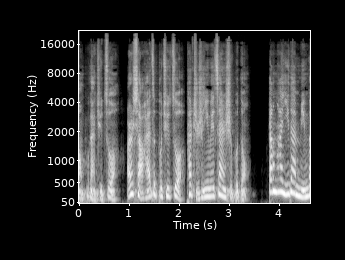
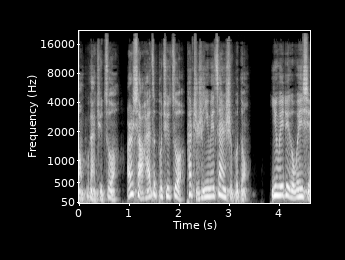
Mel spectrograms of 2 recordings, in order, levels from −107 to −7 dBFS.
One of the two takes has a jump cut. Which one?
second; 1 cut; at 3.7 s

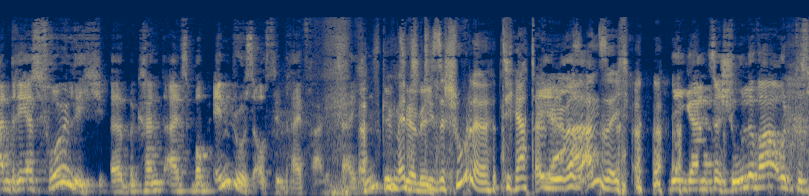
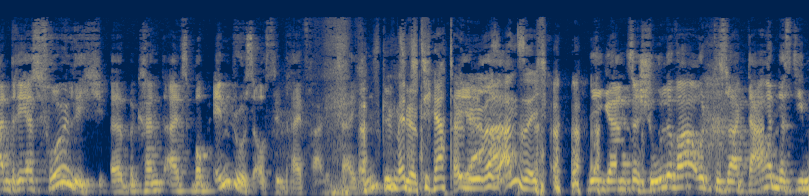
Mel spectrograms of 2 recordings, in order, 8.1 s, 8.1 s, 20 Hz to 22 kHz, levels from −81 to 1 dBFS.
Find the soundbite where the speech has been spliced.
second; 1 cut; at 4.2 s

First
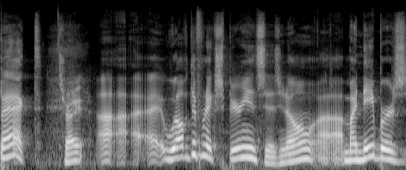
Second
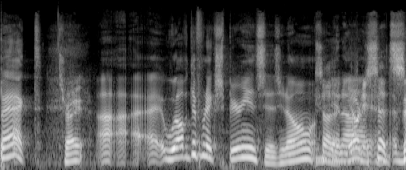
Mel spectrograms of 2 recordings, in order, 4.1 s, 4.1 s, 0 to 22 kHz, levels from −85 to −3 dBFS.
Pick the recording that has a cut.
second; 1 cut; at 3.1 s

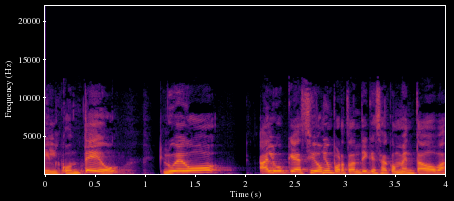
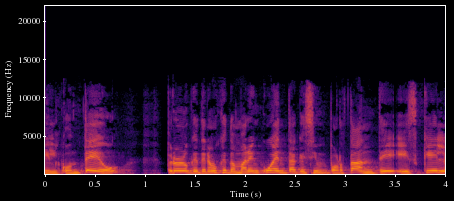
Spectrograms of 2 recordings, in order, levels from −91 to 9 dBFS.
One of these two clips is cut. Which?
first; 2 cuts; at 1.0 s, 2.8 s

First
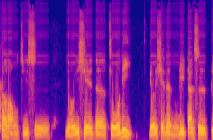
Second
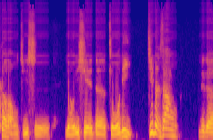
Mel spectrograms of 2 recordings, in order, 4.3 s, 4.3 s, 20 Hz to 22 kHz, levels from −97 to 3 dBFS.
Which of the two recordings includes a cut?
second; 1 cut; at 2.8 s

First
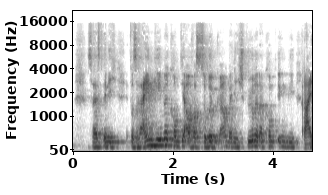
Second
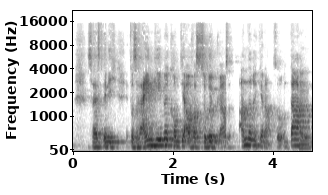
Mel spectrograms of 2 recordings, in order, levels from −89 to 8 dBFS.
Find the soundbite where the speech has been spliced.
second; 1 cut; at 3.1 s

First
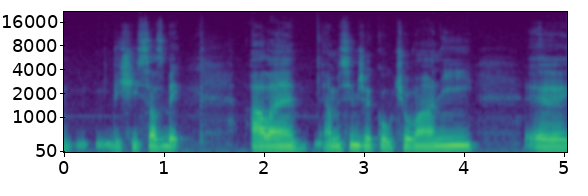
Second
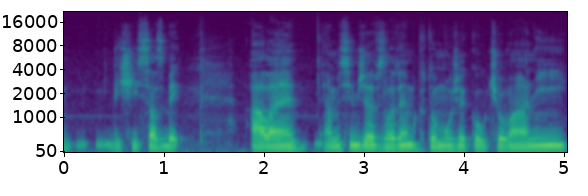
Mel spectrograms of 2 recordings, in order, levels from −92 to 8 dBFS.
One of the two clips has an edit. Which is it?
first; 1 cut; at 3.0 s

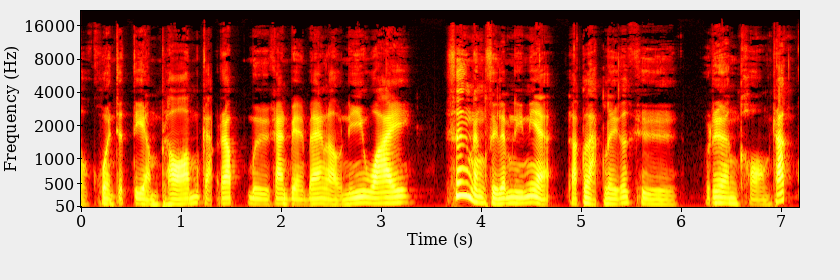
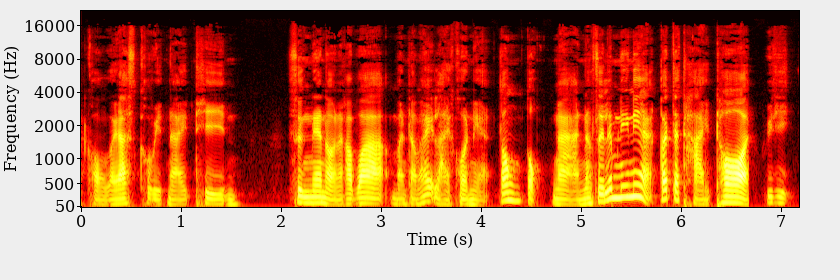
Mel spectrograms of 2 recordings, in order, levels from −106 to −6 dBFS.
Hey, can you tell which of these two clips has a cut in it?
first; 2 cuts; at 1.3 s, 4.8 s

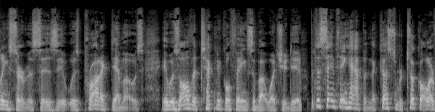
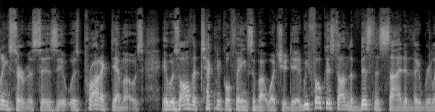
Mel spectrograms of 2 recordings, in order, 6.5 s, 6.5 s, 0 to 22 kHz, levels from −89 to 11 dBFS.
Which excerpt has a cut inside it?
first; 1 cut; at 4.5 s

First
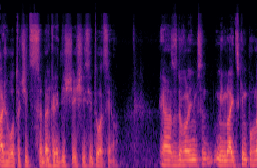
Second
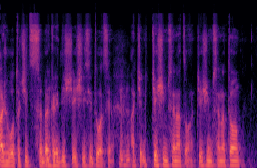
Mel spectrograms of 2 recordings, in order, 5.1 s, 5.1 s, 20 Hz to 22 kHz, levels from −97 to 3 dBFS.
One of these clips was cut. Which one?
second; 1 cut; at 2.2 s

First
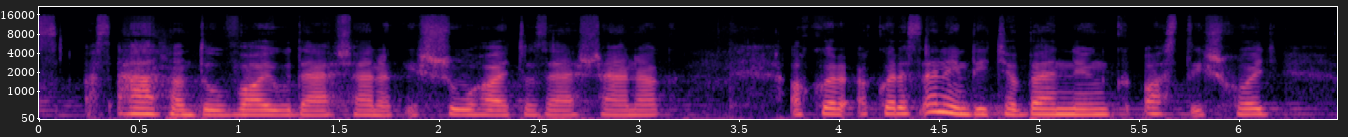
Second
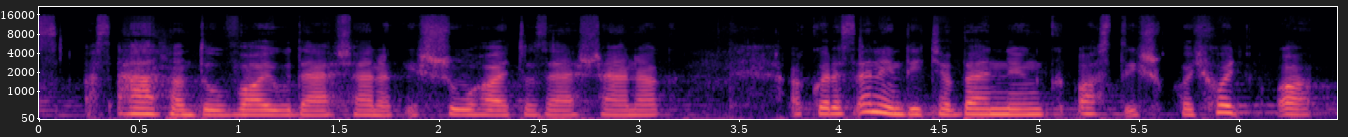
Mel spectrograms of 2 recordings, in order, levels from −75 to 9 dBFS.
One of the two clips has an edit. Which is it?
second; 2 cuts; at 3.7 s, 5.6 s

